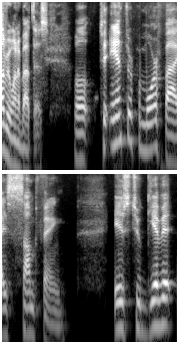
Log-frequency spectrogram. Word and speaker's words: anthropomorphize: I had a heck of a time trying to pronounce it. Anthropomorphize.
